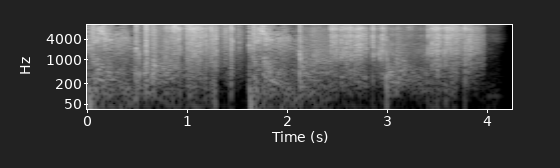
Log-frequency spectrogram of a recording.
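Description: A loud, dense run of crackling bangs and crashes that cuts in abruptly and stops just as suddenly about four seconds later.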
